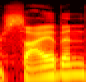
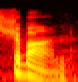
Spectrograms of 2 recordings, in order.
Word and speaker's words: Siobhan: And And I want to apologize to any of our listeners that had to hear our pronunciation. What did we call her? Sabin Fallon.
